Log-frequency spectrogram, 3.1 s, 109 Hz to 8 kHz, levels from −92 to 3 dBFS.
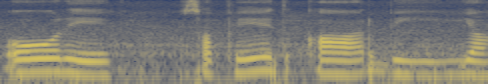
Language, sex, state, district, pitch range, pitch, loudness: Hindi, female, Haryana, Rohtak, 175-200 Hz, 185 Hz, -19 LUFS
